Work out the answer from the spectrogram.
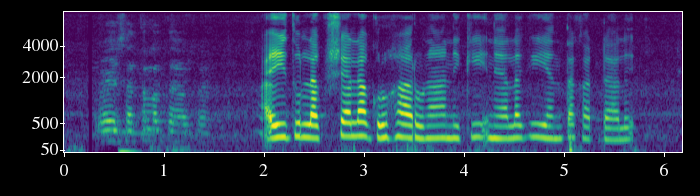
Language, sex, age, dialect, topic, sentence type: Telugu, female, 25-30, Central/Coastal, banking, question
